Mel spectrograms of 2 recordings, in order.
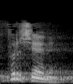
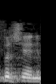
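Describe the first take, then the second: First: The word begins with an f sound. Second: The word begins with a b sound. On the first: The speaker calls it right. "هي بتلفظ صح على فكرة" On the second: The speaker calls it wrong. "مش برشاني"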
